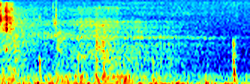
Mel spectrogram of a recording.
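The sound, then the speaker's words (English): A quiet sip from a drink, with a few soft wet mouth clicks and a gulp spread over a second or two, no talking. “Sorry, had to take a sip.”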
